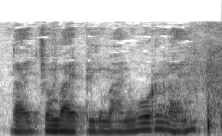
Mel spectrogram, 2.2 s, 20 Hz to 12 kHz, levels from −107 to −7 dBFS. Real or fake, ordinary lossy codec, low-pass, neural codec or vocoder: fake; AAC, 48 kbps; 7.2 kHz; codec, 16 kHz, 8 kbps, FreqCodec, larger model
